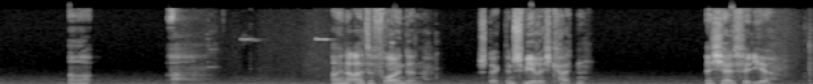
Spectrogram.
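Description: A young man speaks calmly in a low voice, close by.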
